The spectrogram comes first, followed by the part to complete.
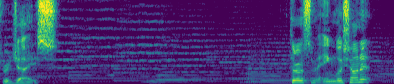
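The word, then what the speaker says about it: Regice: It should be Reggie ice, but there's missing an I, so it's re ice.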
